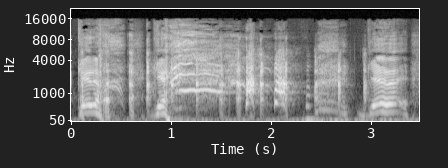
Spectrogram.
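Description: A man's voice: very high voice, vocal fry, a bit bright, a little hiss or hum, pitched above the performer's own voice, full character voice. A man, a voice actor, putting on a silly kangaroo voice in a cartoonish comic bit. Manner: rapid joking impressions. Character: goofy male talking-kangaroo impressions.

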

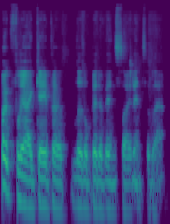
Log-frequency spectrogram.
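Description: A man's voice: fairly low pitch, expressive, rapid-fire, darkish tone. Male guest, faint British accent, chatty and enthusiastic, rambling answers. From Britain. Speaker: guest composer. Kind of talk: casual podcast interview.

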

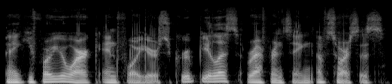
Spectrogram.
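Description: A man's voice: low-pitched, expressive, moderate pace, creaky, no echo, studio quality. A man hosting a podcast, speaking to listeners in an earnest, musing way and repeating words for emphasis. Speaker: podcast host. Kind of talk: reflective monologue to listeners.

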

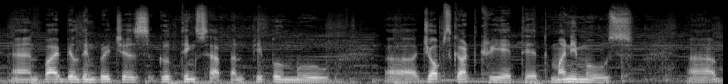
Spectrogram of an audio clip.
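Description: Gravelly low-voiced executive man. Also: a little mellow. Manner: earnest, slightly broken phrasing. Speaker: company executive. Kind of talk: interview answers.

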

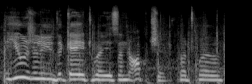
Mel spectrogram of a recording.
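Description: A woman's voice: mid-range voice, quick pace, slight background noise, lightly acted. A woman playing a proud, distrustful summoner in an audio drama, speaking in a curt, authoritative and dry manner. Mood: explaining, firm. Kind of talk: audio fiction acting.

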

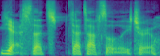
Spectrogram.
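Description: Female reviewer, conversational delivery, a little low in pitch, very dry sound. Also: sing-song, moderate pace, gravelly, sharp tone, slightly rough, dry recording. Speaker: guest book reviewer and magazine contributor.

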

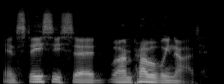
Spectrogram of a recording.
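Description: A man's voice: lowish voice, a little fast, no echo, studio quality. A man co-hosting a podcast, chatty and enthusiastic, rambling with many fillers and restarts. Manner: rambling, self-interrupting, enthusiastic with frequent fillers. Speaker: podcast co-host. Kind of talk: casual podcast chat.

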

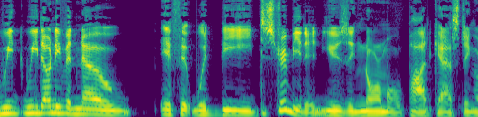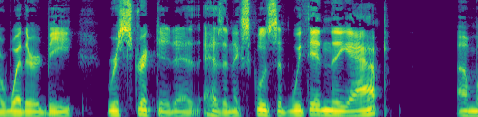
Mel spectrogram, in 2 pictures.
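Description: A man's voice: lowish voice, pushed and bright, no room sound, studio quality. A man co-hosting a podcast, casually talking through entertainment news in an analytical, speculative way. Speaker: podcast co-host.

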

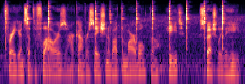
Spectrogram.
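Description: A man's voice: on the low side, little pitch movement, fairly quick, close to an everyday voice. A man playing a hesitant, uneasy sketch artist. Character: uneasy male sketch artist haunted by déjà vu. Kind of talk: classic radio drama acting.

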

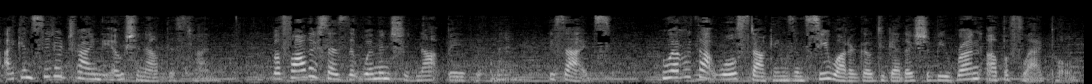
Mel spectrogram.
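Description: A woman's voice: mid-range voice, expressive, moderate pace, gravelly, low-quality recording. Young woman reading her 1916 diary, wry period radio play, music bed.

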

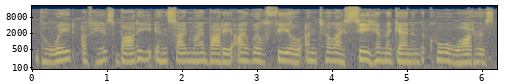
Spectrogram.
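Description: Actress as a low-voiced, solemn grieving mother. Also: level tone, darkish tone, slight background noise, lightly acted. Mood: grave, grieving. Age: middle-aged. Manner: measured, weighty, storytelling delivery. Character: grieving, solemn mother, proud wolf queen's daughter. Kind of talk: fantasy audio drama acting.

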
